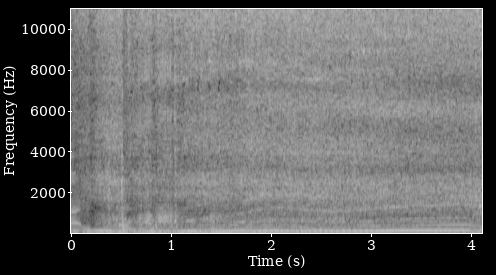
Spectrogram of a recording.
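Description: A vehicle engine pulling under load on a snowy road, its pitch climbing steadily over a few seconds, as a stuck work van is towed free with a tow strap.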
